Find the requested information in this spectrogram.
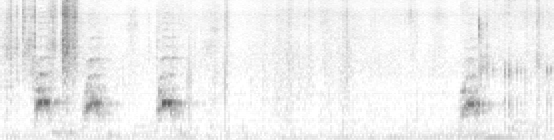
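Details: Cavalier King Charles Spaniel puppies at play give short, high, whining whimpers, three close together in the first two seconds, then a quiet gap before a fourth thin whine near the end, with faint scuffling underneath.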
